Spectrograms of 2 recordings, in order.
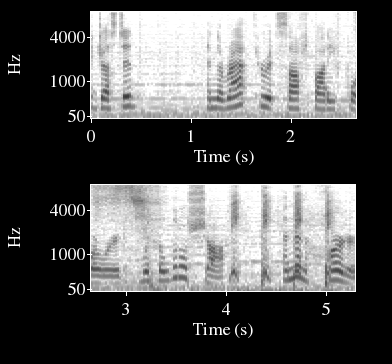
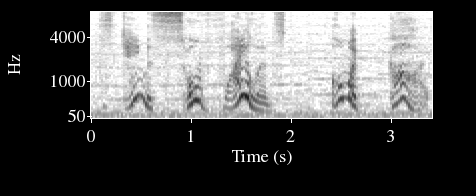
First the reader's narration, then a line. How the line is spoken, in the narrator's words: Wade gasped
